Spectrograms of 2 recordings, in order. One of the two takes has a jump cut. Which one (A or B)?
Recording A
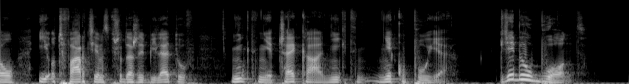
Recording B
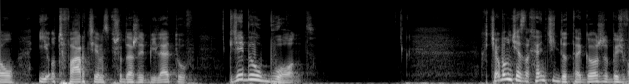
B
